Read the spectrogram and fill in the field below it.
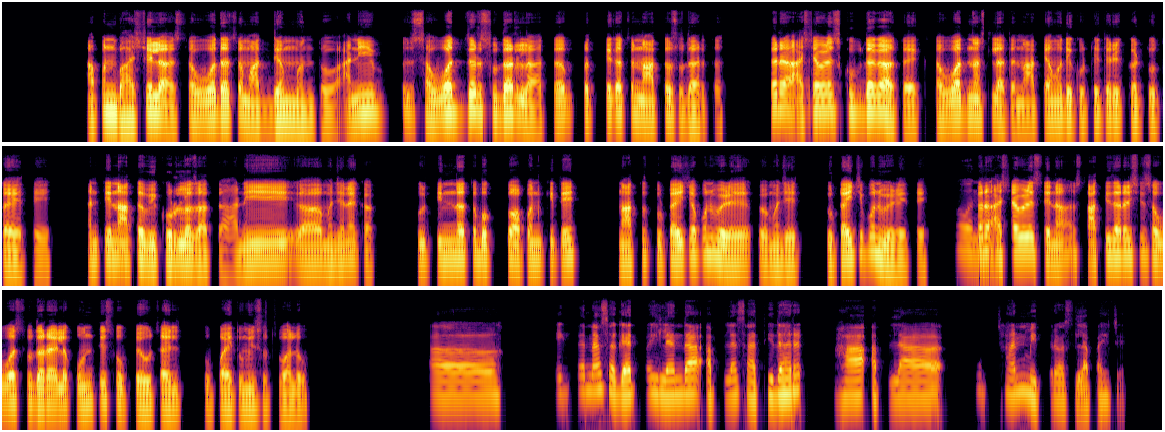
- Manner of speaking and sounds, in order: none
- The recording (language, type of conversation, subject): Marathi, podcast, साथीदाराशी संवाद सुधारण्यासाठी कोणते सोपे उपाय सुचवाल?
- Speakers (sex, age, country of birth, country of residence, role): female, 30-34, India, India, guest; male, 25-29, India, India, host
